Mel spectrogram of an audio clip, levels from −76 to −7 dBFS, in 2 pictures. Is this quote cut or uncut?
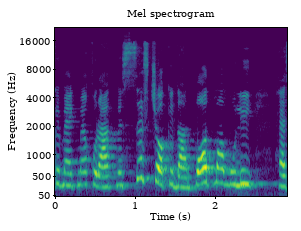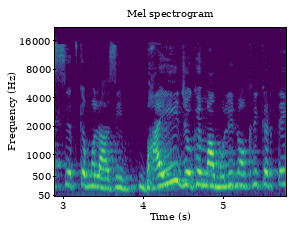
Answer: cut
